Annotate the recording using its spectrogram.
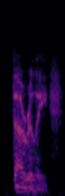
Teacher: the word is pronounced thoroughly with the emphasis on the first syllable like thoroughly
